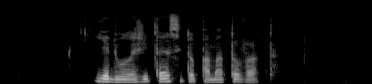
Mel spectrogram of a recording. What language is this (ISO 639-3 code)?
ces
